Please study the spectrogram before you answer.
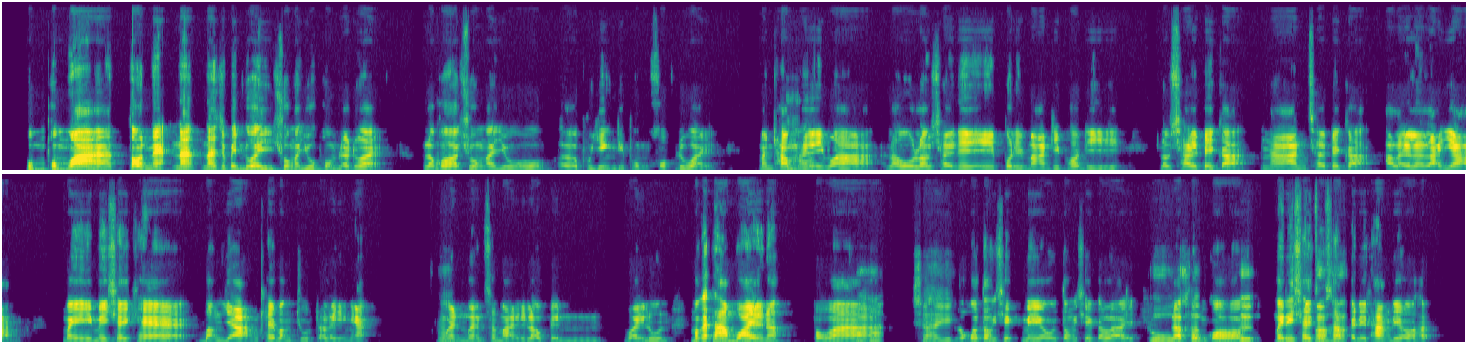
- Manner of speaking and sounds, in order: none
- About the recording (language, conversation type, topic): Thai, unstructured, เทคโนโลยีช่วยให้คุณติดต่อกับคนที่คุณรักได้ง่ายขึ้นไหม?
